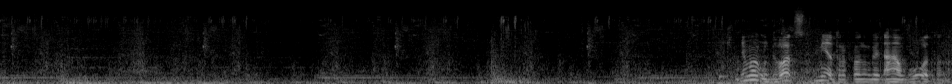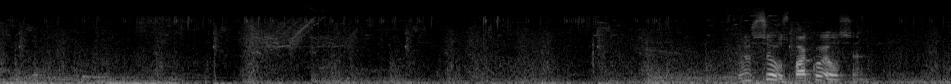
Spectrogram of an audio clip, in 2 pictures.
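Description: Magic blasts and weapon hits crackle and thud in quick bursts.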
